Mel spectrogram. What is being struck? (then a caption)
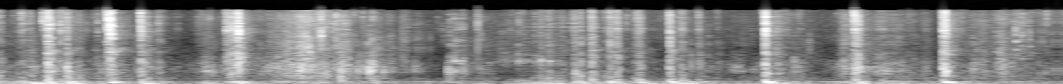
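Bar of soap cut with a blade. A blade cuts scored plates on a solid green dry soap bar, and fingertips break them off, letting flakes fall onto the table. The sound is a run of crisp, bright snaps and short dry clicks over a steady crumbly scraping and crackle, each snap dying away almost at once.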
